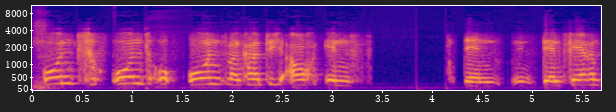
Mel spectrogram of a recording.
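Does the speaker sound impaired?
Yes: stuttering; member of stuttering self-help group; stutters while calling in to radio show; here repeated words.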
